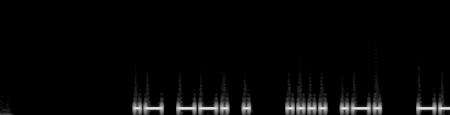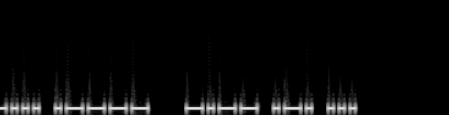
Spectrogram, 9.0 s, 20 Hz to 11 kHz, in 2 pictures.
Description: Morse code, heard as a keyed tone, about 22 wpm, 700 Hz. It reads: AGE HR 71 YRS
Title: Practice QSO - Exchange 3 - More Info - 22wpm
